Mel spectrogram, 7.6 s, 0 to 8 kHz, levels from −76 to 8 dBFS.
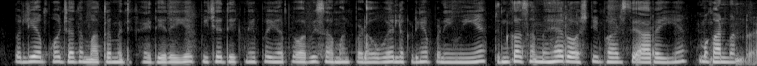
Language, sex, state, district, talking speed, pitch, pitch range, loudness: Hindi, female, Uttarakhand, Uttarkashi, 300 wpm, 210 Hz, 200-215 Hz, -17 LUFS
